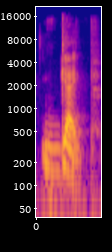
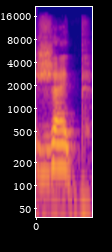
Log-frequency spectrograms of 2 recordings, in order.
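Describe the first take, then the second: First: The word starts with a hard g sound. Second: The word starts with a soft g sound. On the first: "en insérant le U ... on obtient GEP" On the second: "Si on ne met pas le U, ça donnerait GEP"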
